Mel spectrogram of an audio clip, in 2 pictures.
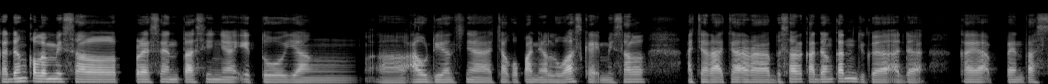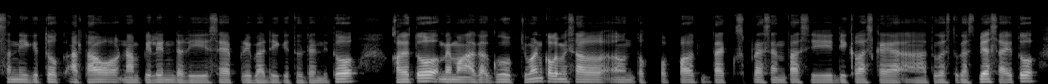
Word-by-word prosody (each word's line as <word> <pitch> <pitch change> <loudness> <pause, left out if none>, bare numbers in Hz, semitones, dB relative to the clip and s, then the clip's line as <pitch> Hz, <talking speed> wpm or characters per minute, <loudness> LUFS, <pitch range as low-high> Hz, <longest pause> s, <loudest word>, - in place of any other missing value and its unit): Kadang 135 +4 +5
kalau 135 -1 +8
misal 125 -2 +4 0.4
presentasinya 115 -1 +2 0.2
itu 110 0 -5 0.3
yang, 100 -1 +1 0.6
eee, 100 -1 -3
audiensnya 110 0 -1 0.2
cakupannya 105 0 +1
luas 115 +6 +4
kayak 110 -2 0
misal 115 +5 +1 0.5
acara-acara 110 0 +3 0.2
besar, 125 0 +3
kadang 120 +1 +3
kan 135 +1 +6
juga 110 -2 -1 0.2
ada 105 0 -1 0.5
kayak 110 -1 +3 0.2
pentas 110 -1 -1
seni 115 -1 -5
gitu 115 - -4 0.2
atau 115 +1 +1 0.2
nampilin 105 +1 -3
dari 100 0 -5 0.2
saya 105 -1 -2
pribadi 100 0 -5
gitu 95 -1 -11
dan 95 -1 -6
itu, 125 +6 +2 0.5
kalau 115 0 +3
itu 145 - +3 0.2
memang 110 -1 +1
agak 110 -1 -2
gugup, 115 -1 -3
cuman 125 +4 +1
kalau 130 -1 +3
misal, 120 -1 0 0.2
eee, 110 - -4
untuk - - -11
ke - - -8
konteks 105 0 -4
presentasi 105 -1 -4
di 105 - -3
kelas 105 0 -2
kayak, 95 -1 -2
eee, 100 -2 -5
tugas-tugas 100 0 -7
biasa, 120 -4 +2
itu, 140 +5 -1
110 Hz, 145 wpm, -25 LUFS, 105-115 Hz, 0.6 s, kalau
